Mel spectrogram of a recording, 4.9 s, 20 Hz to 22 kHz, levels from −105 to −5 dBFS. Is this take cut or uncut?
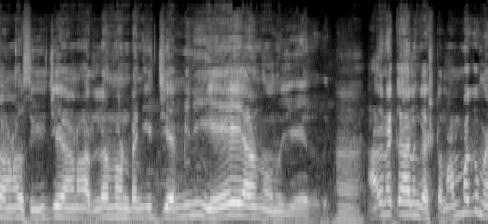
uncut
